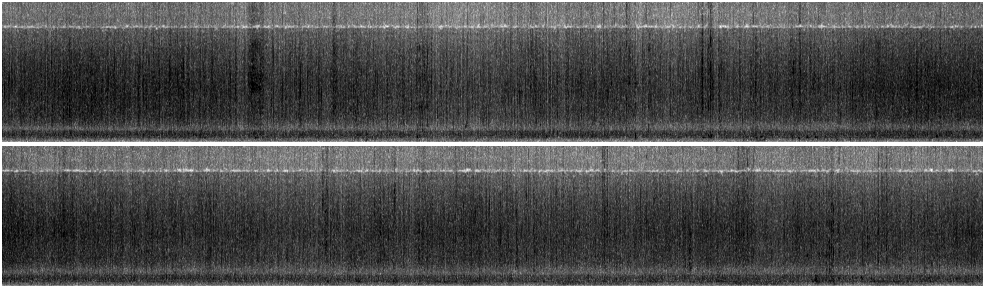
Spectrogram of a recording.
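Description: Rain falling on an umbrella overhead: a steady hiss dotted with many small sharp drop ticks.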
